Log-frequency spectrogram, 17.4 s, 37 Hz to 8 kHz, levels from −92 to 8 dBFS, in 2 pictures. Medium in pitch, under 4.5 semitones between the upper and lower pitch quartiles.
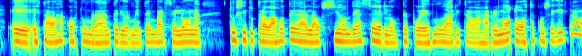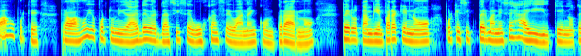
Yes: medium, 155 Hz; average, 2.9 semitones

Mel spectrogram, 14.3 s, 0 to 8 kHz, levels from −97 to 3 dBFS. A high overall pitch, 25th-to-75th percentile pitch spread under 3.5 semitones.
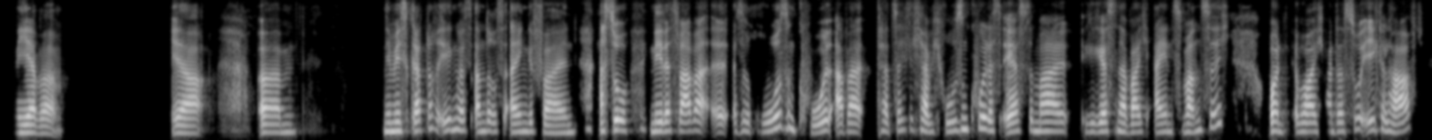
Yes: high, 195 Hz; narrow, 2.5 semitones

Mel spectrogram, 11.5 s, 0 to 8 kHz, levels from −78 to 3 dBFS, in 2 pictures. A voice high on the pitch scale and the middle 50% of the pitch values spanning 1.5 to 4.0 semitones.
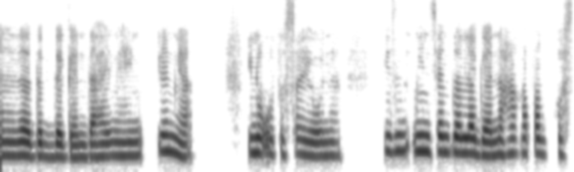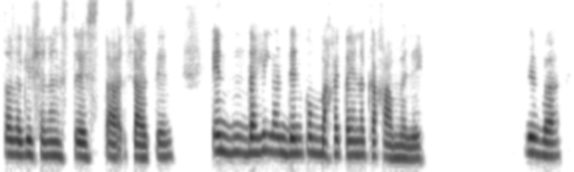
Yes: high, 205 Hz; average, 3.2 semitones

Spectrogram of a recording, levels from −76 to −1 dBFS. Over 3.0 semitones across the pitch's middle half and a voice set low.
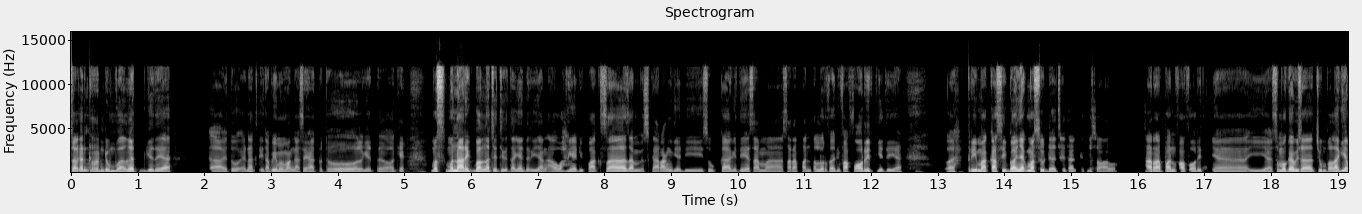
Yes: average, 4.2 semitones; low, 115 Hz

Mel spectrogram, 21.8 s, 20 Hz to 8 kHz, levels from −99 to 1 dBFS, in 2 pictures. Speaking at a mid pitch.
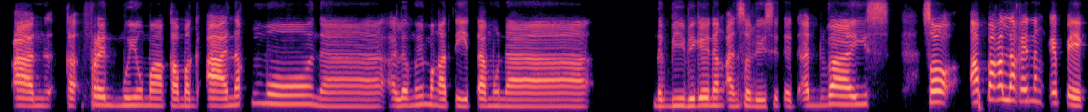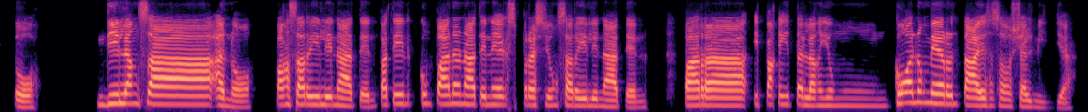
No: high, 205 Hz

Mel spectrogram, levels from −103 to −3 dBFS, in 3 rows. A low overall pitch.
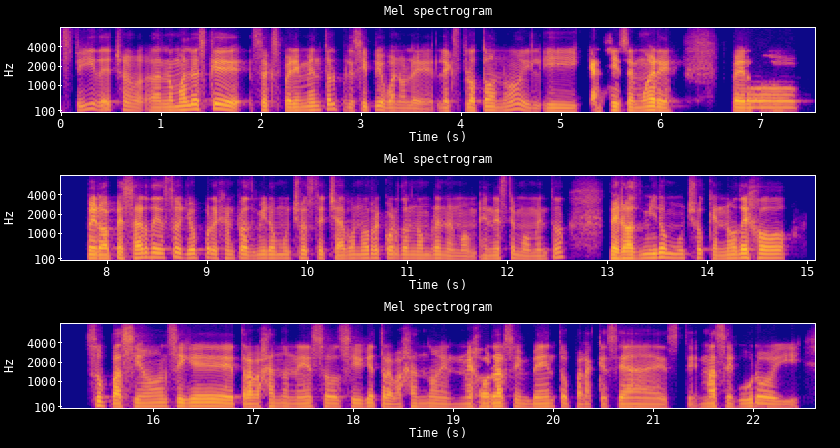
Yes: low, 120 Hz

